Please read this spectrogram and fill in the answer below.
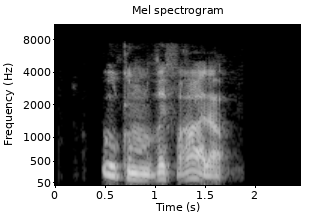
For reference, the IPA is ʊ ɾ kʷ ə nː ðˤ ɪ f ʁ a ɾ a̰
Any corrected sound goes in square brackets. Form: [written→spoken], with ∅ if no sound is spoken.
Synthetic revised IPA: ʊ ɾ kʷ ə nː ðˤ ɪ f ʁ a ɾ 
